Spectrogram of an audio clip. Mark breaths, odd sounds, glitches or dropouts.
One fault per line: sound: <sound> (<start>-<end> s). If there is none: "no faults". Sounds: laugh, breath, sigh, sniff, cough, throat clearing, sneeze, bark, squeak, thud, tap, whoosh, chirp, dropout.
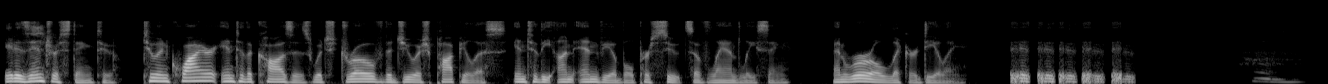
sound: laugh (10.1-11.4 s)
sound: sigh (12.4-13.1 s)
